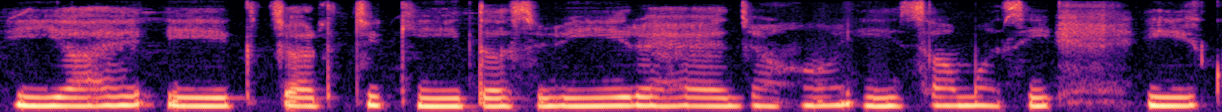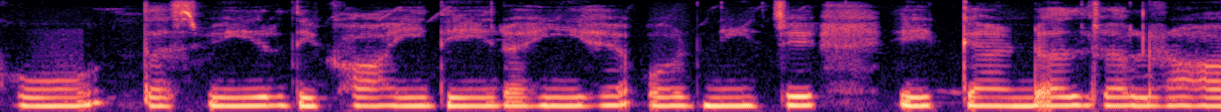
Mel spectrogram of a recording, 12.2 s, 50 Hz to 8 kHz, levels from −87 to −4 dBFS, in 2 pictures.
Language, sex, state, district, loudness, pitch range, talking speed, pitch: Hindi, female, Bihar, Gopalganj, -15 LUFS, 220-235 Hz, 110 wpm, 225 Hz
